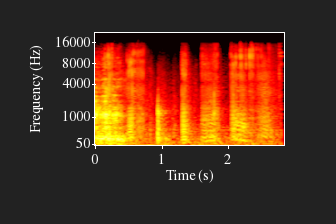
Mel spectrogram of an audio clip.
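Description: A horse lets out a long series of loud, raspy farts in uneven bursts, close up with no voices.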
